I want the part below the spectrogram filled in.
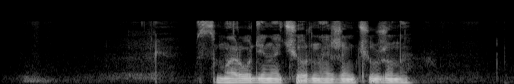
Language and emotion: Russian, neutral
